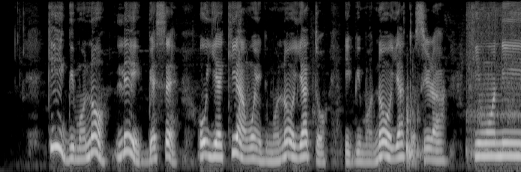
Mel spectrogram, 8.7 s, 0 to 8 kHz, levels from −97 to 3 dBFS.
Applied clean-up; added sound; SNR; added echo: none; none; none; none.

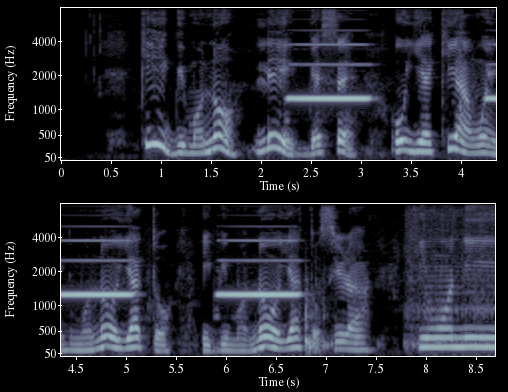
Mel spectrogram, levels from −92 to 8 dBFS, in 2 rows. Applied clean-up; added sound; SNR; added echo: none; Wind instrument, woodwind instrument; -4 dB; none.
